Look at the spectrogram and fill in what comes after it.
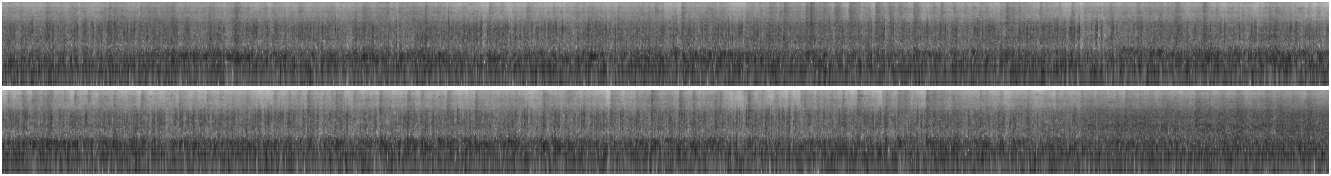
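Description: Steady rumble of a passenger train's coaches running at high speed, mixed with loud wind rushing over the microphone held out of the coach door.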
